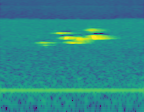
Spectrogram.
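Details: Nightingale singing in forest: a short, dense phrase of overlapping whistled notes that rise then jump higher, about a second long, with silence around it.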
